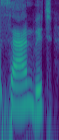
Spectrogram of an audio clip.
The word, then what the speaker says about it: sandwich: couple of examples sandwich when I say sandwich the stress is placed on the ah part which is English a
